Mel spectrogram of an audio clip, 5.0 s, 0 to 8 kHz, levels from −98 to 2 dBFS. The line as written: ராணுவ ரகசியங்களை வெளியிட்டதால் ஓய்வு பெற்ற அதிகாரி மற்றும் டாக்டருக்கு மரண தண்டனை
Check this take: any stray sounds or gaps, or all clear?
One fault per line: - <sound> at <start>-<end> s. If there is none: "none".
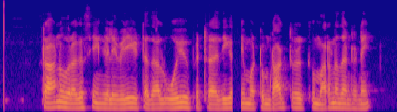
- dropout at 2.9-3.0 s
